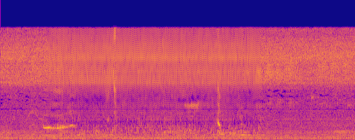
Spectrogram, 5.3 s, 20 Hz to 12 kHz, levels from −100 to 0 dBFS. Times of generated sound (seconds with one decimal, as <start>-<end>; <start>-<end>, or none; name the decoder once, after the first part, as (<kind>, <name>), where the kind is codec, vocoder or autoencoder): 0.7-3.9 (vocoder, BigVGAN v2)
